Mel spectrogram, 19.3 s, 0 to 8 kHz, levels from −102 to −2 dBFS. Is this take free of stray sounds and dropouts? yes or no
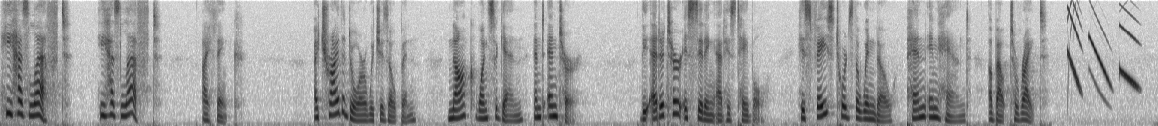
no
